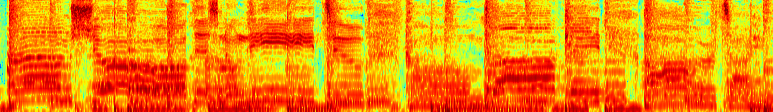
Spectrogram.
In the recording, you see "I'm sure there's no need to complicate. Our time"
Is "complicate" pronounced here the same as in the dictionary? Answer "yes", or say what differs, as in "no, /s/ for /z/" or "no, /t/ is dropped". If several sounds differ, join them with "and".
no, /b/ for /p/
